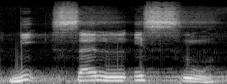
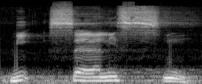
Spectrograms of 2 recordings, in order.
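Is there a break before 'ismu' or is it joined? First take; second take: break; joined. First: There is a break between sal and ismu. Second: The words run together with no break before ismu. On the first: This is the regular underlying form. "harusnya di sini bacanya" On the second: This is the form actually recited. "tapi menjadi bi salismu"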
